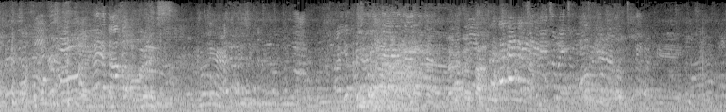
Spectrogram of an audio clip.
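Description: Several people talking over one another: chatter with no single clear voice.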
